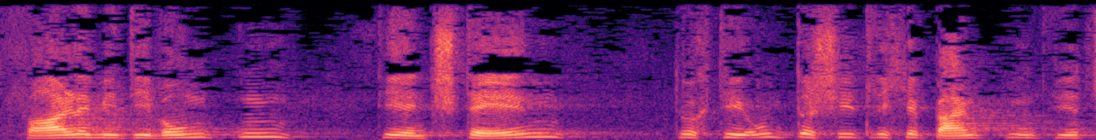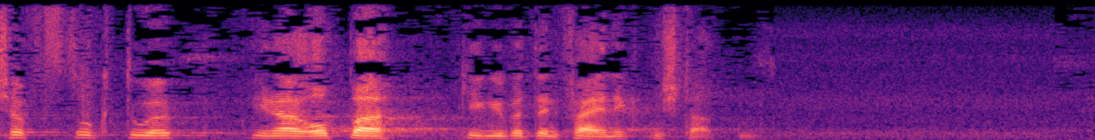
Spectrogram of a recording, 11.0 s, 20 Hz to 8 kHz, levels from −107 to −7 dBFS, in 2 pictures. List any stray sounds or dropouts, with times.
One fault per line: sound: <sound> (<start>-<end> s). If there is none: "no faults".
no faults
